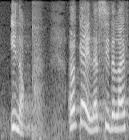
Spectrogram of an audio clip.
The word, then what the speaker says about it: Enoch: Number two, e, how do you pronounce this? Enok. Enok. Enok.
